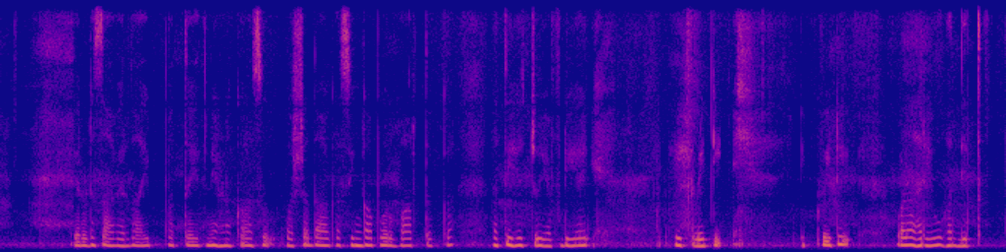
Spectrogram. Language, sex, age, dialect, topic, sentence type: Kannada, female, 25-30, Dharwad Kannada, banking, statement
